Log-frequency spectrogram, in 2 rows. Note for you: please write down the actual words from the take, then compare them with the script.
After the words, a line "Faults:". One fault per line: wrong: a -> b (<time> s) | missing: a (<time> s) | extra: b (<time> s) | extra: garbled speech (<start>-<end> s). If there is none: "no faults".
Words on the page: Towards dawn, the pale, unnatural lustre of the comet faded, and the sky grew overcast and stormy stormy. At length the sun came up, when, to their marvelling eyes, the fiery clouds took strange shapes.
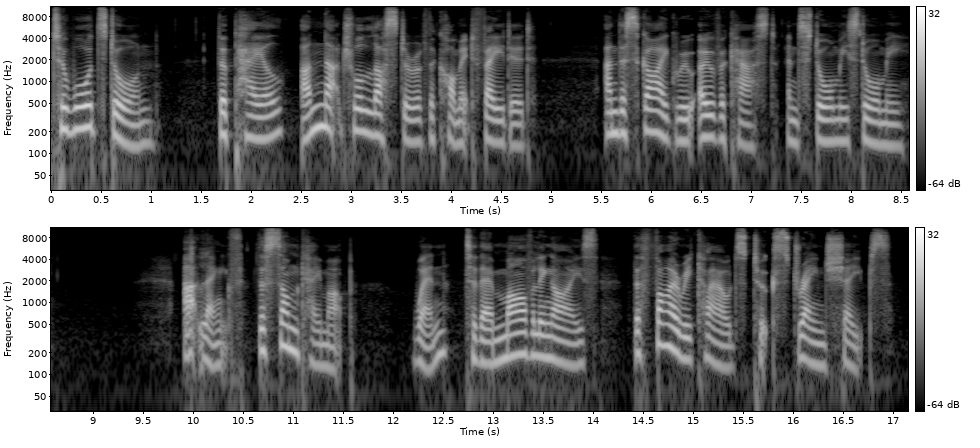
Towards dawn, the pale, unnatural lustre of the comet faded, and the sky grew overcast and stormy stormy. At length the sun came up, when, to their marvelling eyes, the fiery clouds took strange shapes.
Faults:
no faults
